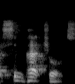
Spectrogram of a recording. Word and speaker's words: St Petrox: Is it St Petrox? Yeah, St Petrox, yeah.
